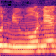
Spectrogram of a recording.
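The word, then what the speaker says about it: pneumonia: न्यूमोनिया की अगर आपको थोड़ा सा ध्यान हो तो न्यूमोनिया की स्पेलिंग पी से स्टार्ट होती है।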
